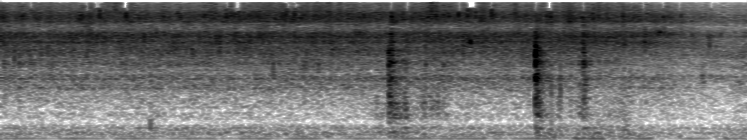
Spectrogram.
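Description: Mushrooms fry in a pan with a steady low sizzle, broken by a few soft scraping stirs and light clacks of a utensil against the pan.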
